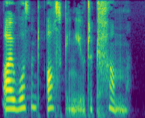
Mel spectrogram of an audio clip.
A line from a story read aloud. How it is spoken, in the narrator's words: he said, his voice going sharp and cold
